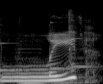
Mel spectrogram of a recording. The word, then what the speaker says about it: Lethe: I think it's the sixth episode it's called leap le th e yes that's how you pronounce it I have no idea which szerik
